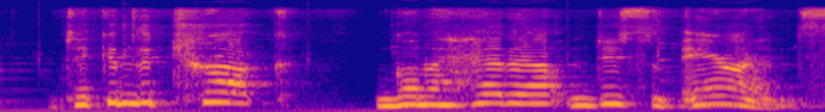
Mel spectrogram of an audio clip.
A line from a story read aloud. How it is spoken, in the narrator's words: shouted Lolly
